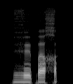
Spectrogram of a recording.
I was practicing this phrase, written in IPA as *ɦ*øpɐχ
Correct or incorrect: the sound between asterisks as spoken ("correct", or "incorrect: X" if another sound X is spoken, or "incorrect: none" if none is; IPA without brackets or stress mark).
correct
